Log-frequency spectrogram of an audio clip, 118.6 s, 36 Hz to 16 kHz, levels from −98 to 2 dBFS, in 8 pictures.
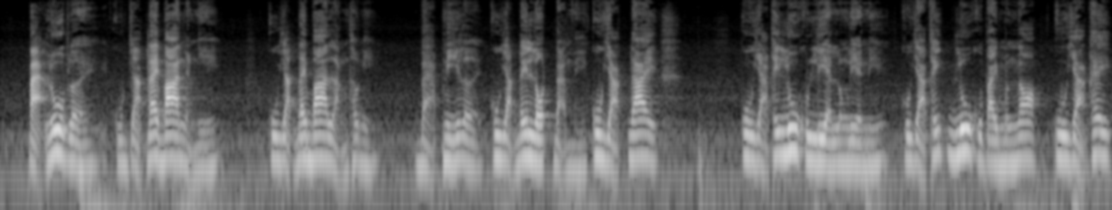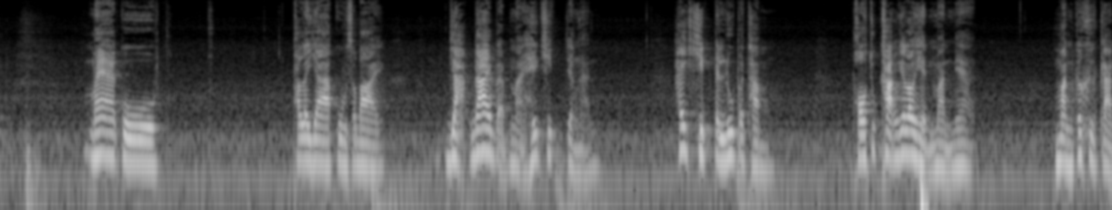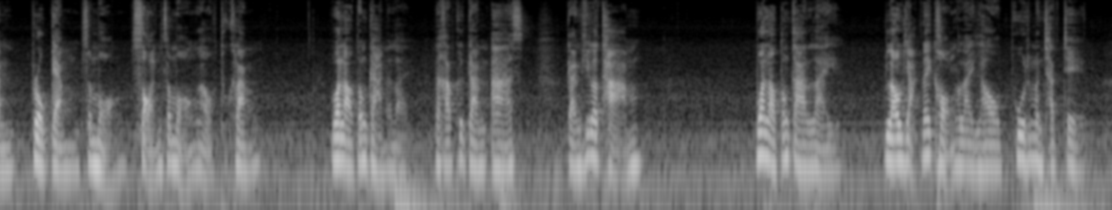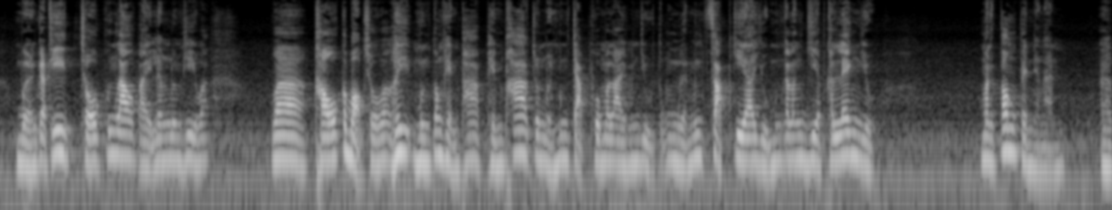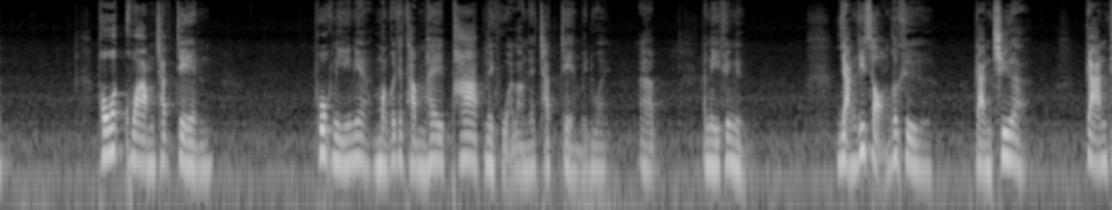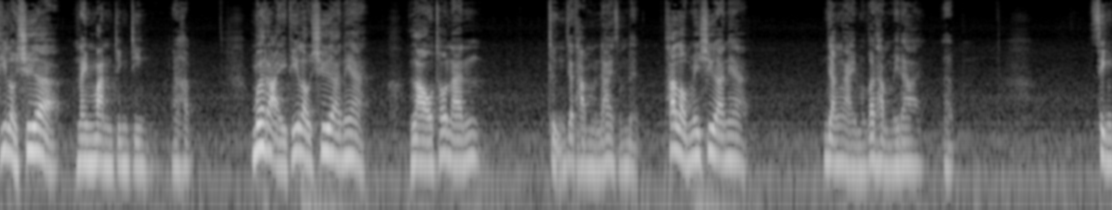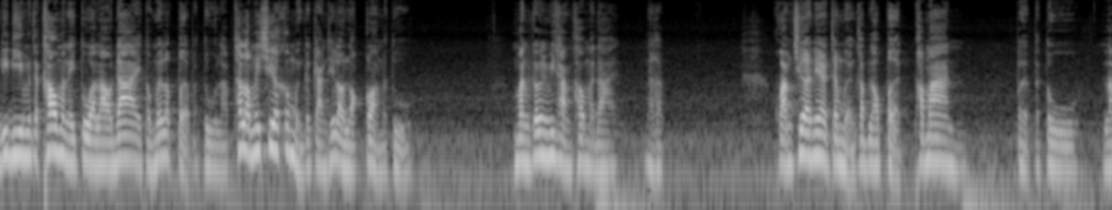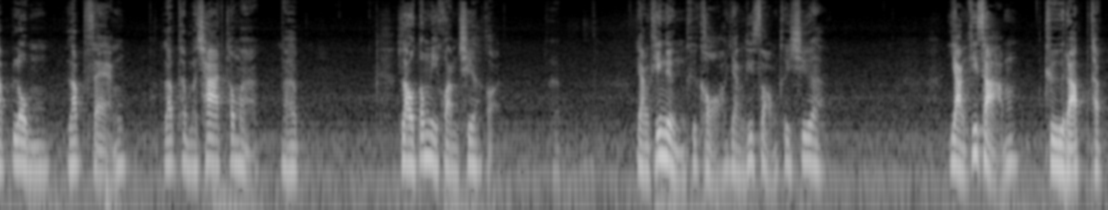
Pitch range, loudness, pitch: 95-145 Hz, -26 LUFS, 125 Hz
